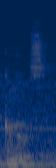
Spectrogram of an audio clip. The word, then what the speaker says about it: commence: Et ici commence, on prononce pas la fin là, on dit juste commence.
